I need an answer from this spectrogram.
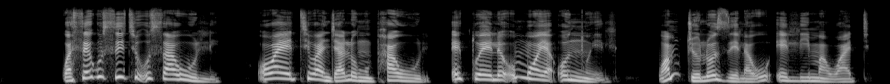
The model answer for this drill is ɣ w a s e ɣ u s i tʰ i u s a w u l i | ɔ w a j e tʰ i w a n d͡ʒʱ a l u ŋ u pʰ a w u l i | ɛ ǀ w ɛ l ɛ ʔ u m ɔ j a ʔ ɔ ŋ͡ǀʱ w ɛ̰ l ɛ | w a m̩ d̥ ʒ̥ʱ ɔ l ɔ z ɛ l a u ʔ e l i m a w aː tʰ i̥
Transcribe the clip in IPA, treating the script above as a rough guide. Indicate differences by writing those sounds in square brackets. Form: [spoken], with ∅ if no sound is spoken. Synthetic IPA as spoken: ɣ w a s e ɣ u s i tʰ i u s a w u l i | ɔ w a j e tʰ i w a n d͡ʒʱ a l [ɔ] ŋ u pʰ a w u l i | ɛ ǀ w ɛ l ɛ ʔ u m ɔ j a ʔ ɔ ŋ͡ǀʱ w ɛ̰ l ɛ | w a m̩ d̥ ʒ̥ʱ ɔ l ɔ z ɛ l a u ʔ e l i m a w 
